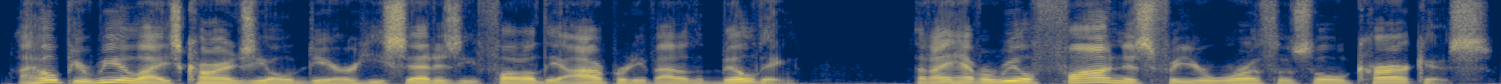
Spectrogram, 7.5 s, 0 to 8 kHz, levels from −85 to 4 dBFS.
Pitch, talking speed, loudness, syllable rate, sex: 135 Hz, 230 wpm, -16 LUFS, 6.2 syllables/s, male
